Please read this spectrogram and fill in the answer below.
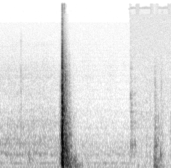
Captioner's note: door Thud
